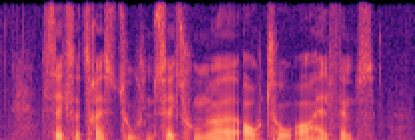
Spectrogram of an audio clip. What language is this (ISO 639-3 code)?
dan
